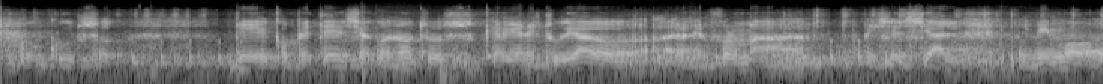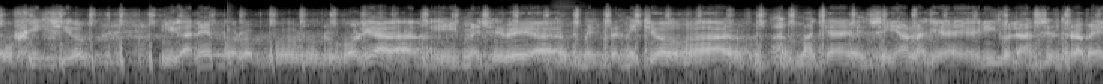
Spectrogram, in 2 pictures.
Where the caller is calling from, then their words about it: Paysandú, Uruguay; de Paysandú. Yo en la época del 70 hice un curso por correspondencia de mecánico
